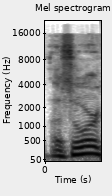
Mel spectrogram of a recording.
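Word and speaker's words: Ausar: shenon leaves the court and Thompson comes in Azor Thompson right that's how you say his name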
